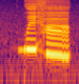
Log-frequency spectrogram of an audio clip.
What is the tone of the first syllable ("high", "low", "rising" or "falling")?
high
